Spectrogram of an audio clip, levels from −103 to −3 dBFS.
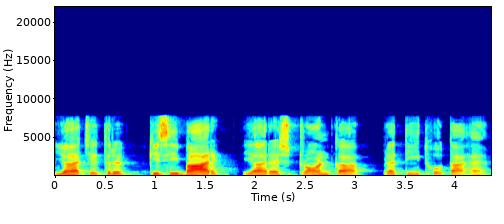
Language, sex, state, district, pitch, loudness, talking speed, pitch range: Hindi, male, Jharkhand, Ranchi, 145 Hz, -22 LUFS, 135 wpm, 130-165 Hz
